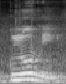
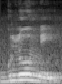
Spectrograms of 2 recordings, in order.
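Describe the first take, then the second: No difference in how they are said.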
